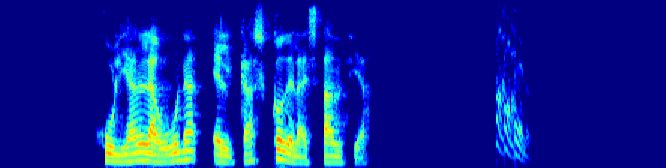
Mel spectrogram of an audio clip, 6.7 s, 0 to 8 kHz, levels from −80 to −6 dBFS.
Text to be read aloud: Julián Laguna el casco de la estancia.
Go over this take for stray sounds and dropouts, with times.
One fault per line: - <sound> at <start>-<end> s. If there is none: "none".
- chirp at 5.0-5.3 s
